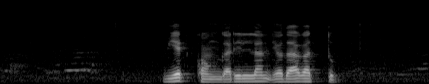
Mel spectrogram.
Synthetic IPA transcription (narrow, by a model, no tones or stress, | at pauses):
ʋijeʈkoŋɡɐɾilːɐnjɔd̪aːɡɐt̪ːu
